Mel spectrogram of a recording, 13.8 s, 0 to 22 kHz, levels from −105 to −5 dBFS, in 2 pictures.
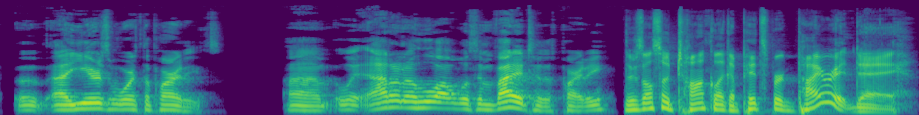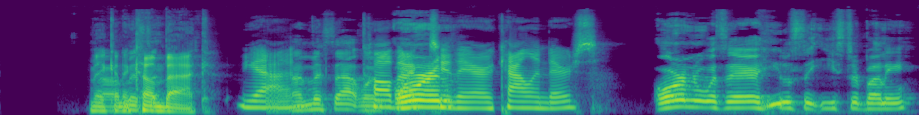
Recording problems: none

